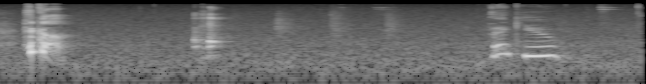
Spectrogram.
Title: Hiccups are funny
